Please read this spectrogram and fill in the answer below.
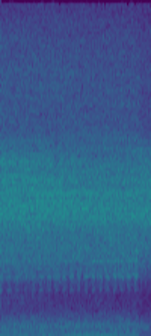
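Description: Faint outdoor background: a steady low hum that stops just before the end, over a soft hiss.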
